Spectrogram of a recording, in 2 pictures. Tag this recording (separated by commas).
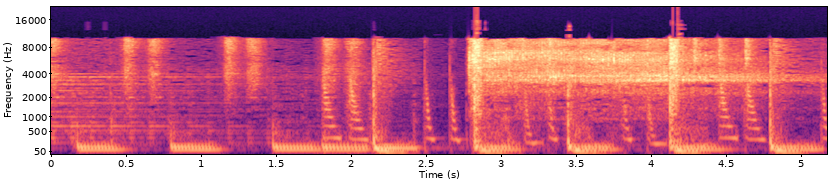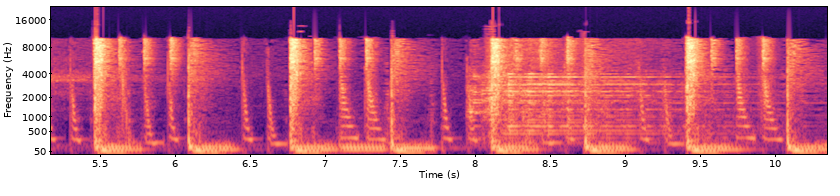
Music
